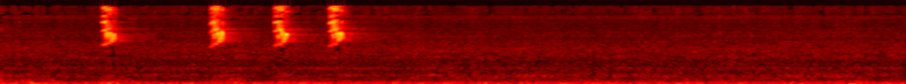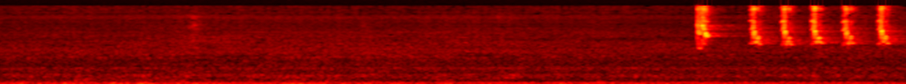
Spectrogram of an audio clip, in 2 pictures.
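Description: A small bird giving sharp, high chirps that sweep downward, four spread over the first couple of seconds and then a quick run of about six near the end, over a steady low rumble.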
